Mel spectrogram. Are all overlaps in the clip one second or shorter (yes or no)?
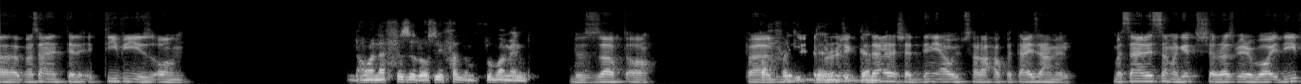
no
